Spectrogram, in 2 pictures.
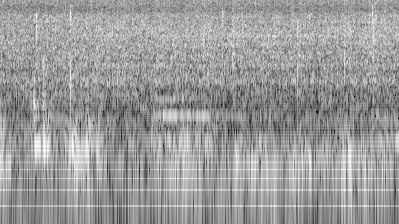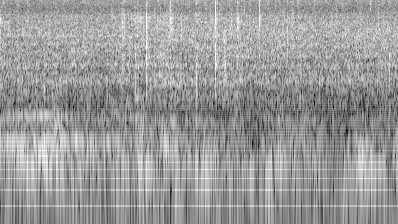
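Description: Cabbage frying in a pan for chicken fried rice, a steady broad sizzle with occasional crackles and light stirring scrapes, close and moderately loud, no voices.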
